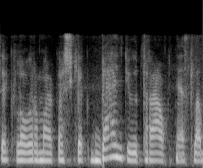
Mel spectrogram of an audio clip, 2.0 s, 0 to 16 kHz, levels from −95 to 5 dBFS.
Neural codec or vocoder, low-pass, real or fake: none; 7.2 kHz; real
